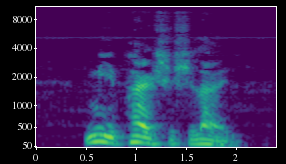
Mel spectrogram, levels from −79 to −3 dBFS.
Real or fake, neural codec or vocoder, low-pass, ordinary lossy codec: real; none; 9.9 kHz; AAC, 48 kbps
